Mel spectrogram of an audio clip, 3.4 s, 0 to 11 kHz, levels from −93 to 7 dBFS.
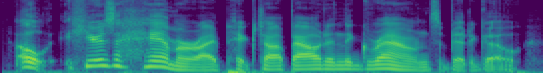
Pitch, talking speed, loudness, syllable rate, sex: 140 Hz, 245 wpm, -18 LUFS, 6.0 syllables/s, male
